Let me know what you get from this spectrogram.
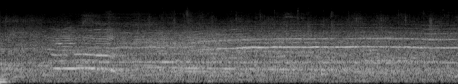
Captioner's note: cheering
